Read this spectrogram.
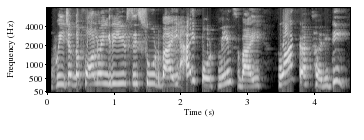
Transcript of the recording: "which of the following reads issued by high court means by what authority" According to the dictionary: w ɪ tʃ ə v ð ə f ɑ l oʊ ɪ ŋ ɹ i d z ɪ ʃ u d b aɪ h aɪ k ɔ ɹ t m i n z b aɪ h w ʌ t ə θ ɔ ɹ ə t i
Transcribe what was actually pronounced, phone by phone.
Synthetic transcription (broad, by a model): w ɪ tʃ ə v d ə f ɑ l oʊ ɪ ŋ ɹ i d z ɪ s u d b aɪ h aɪ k ɔ ɹ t m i n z b aɪ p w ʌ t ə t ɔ ɹ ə t i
